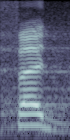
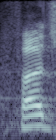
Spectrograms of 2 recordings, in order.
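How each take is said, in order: No difference in how they are said.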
